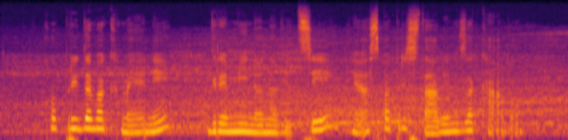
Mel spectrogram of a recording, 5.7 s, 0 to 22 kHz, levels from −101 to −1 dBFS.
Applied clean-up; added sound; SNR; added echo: none; Motor vehicle (road); 9 dB; none.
